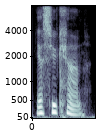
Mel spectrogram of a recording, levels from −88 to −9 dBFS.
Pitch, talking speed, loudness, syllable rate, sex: 150 Hz, 190 wpm, -17 LUFS, 4.2 syllables/s, male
